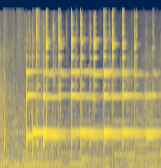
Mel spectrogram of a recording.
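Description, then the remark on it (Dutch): A sheep's neck bell, worn by Tommy, a castrated ram, clanks repeatedly in an uneven rhythm, about a dozen metallic strikes with ringing tones, clear with no talking. “Waarom draagt Tommy zo'n bel?”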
